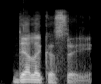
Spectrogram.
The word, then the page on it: delicacy: British English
